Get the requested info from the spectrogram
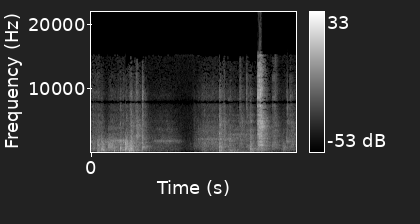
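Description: Scuffs, knocks and clatter of a person climbing in through a window opening over wood and rubble, with a sharp clatter, the loudest sound, about three and a half seconds in.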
